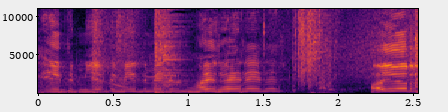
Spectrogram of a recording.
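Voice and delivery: high, rushed panicked repeats; panicked pleading. Real, not acted. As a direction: plead as the hits keep coming. Getting hit, panicking.

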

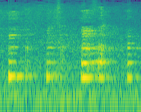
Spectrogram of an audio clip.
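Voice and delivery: breaking up with laughter mid-line; laughing through it. Real, not acted. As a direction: try to stay serious but crack up.

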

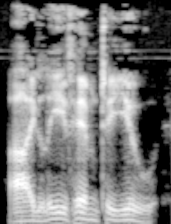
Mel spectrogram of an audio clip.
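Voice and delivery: low, quiet, dismissive; low and soft with dry contempt; sardonic. A narrator's reading. Morzak hands Donovan over to Valduma, sardonically. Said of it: "said Morzak sardonically".

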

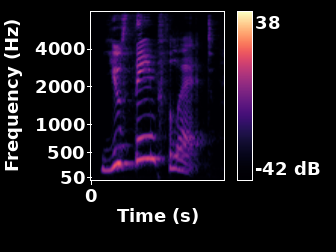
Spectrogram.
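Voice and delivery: ordinary delivery

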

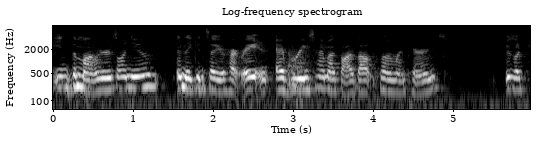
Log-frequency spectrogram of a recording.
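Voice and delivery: normal talking voice

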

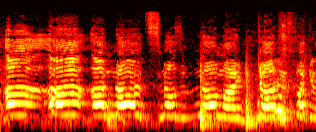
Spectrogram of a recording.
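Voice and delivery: high, loud, drawn-out cries of disgust; hammed-up horrified screaming; re-enacted screaming. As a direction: wail it out in horror, high and loud. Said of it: "So then I'm screaming".

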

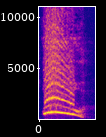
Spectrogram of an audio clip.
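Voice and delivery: high, loud Flair-style woo; wrestling woo. Real, not acted. Reacting to a brutal chair shot, loud high woo. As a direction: let out a shrill celebratory woo.

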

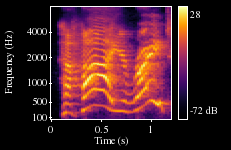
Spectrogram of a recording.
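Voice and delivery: loud, high astonished laugh-shout; astonished exclamation. A narrator's reading. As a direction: burst out amazed. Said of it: "Coke exclaimed in astonishment".

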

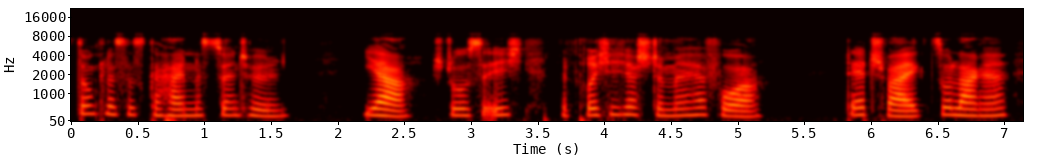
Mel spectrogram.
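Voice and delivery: usual speaking voice

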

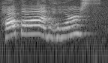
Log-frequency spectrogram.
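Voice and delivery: high, loud invitation; jolly cowboy shout; calling out. Acted. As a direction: holler to the horse. Cowboy calls to the horse.

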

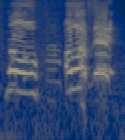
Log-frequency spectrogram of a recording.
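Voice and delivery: loud, high yell of dismay; real dismayed shout. Real, not acted. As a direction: yell out as the play goes wrong. Missed ball in live match.

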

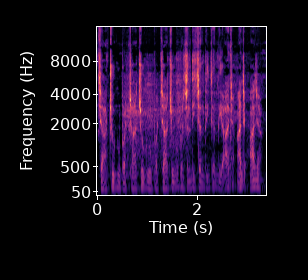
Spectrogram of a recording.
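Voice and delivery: low, very soft conspiratorial voice; hushed urging. Real, not acted. Plotting a prank on uncle, hushed urging. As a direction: urge them along secretly, fading into a whisper.

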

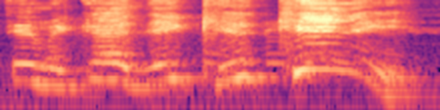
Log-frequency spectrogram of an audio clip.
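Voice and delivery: high-pitched mock-outraged cartoon cry; hammed-up high cartoon outcry; cartoon catchphrase. Gamer parodies a cartoon line over a killed friend, high mock outrage.

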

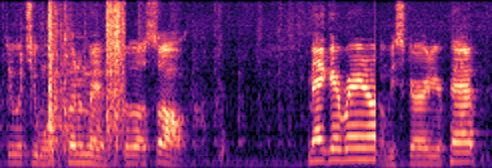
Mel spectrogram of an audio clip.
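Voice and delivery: normal talking voice

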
